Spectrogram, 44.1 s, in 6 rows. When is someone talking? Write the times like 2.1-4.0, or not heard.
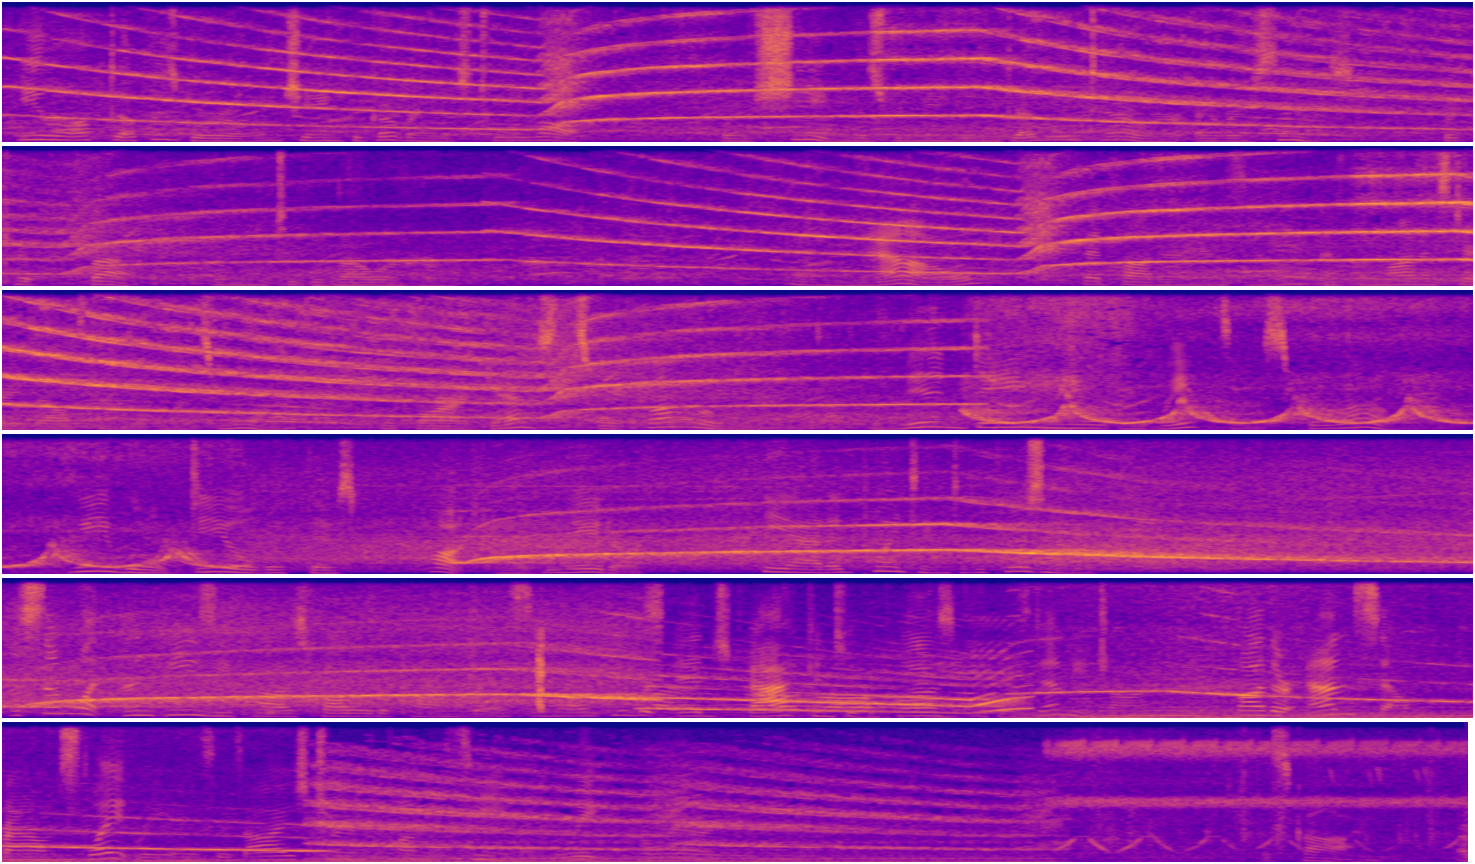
0.1-9.7, 11.2-21.8, 22.4-27.6, 29.4-40.5, 43.0-44.0.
